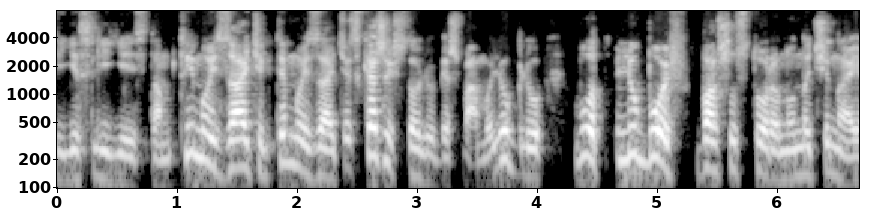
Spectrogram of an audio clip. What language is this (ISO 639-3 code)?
rus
